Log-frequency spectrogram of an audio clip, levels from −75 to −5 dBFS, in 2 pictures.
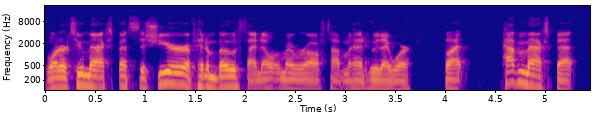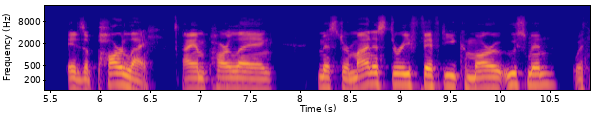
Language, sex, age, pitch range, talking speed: English, male, 20-39, 100-120 Hz, 225 wpm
